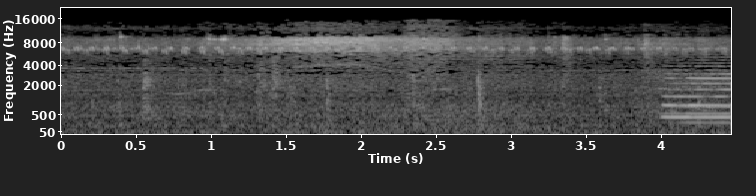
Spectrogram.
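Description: Passenger train running, a steady rumble with scattered faint clicks. About four seconds in, a locomotive horn starts sounding a loud, steady chord of several notes.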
